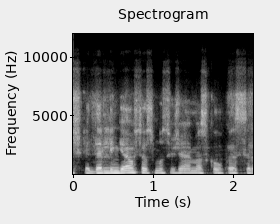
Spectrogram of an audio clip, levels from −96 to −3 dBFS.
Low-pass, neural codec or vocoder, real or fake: 10.8 kHz; none; real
